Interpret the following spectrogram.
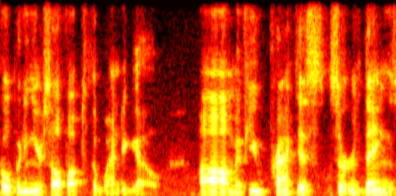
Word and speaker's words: Wendigo: Is with the wendigo or the wedigo, as it's pronounced by the Algonquin people or the Cree.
